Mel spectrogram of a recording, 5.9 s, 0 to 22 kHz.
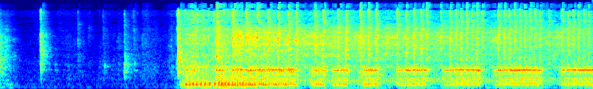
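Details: Long-unused Stihl 028 Wood Boss chainsaw, cracked pulse line removed, filter off, thumb used as choke: fires and holds a high buzzing rev with rhythmic dips; engine sounds healthy, weak, needs tuning and servicing.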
